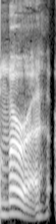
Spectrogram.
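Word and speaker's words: Uemura: He wrestled Yuya Umanero. Is that how you say it? – No, Yuya no? Uamura or Yuyamura. – Oh, I've been saying it so wrong.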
